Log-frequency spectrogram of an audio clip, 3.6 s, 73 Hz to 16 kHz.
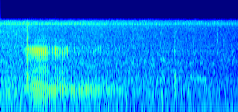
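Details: American bison (Bison bison) at Wind Cave National Park on July 27 gives a brief, deep, rumbling grunt that fades into a low growl.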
